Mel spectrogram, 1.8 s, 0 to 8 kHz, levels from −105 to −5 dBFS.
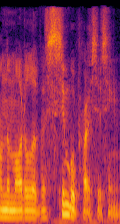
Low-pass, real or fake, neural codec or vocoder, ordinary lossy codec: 7.2 kHz; real; none; AAC, 32 kbps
